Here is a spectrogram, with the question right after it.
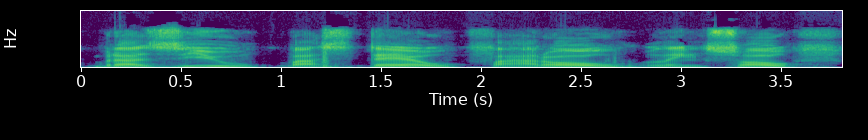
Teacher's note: a letra L, se ela estiver após uma vogal, ela também pode representar um som de semivogal em grande parte do Brasil. Em alguns lugares do Brasil é pronunciado, por exemplo, a palavra Brasil, eles pronunciariam Brasil, farol, pastel, lençol.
